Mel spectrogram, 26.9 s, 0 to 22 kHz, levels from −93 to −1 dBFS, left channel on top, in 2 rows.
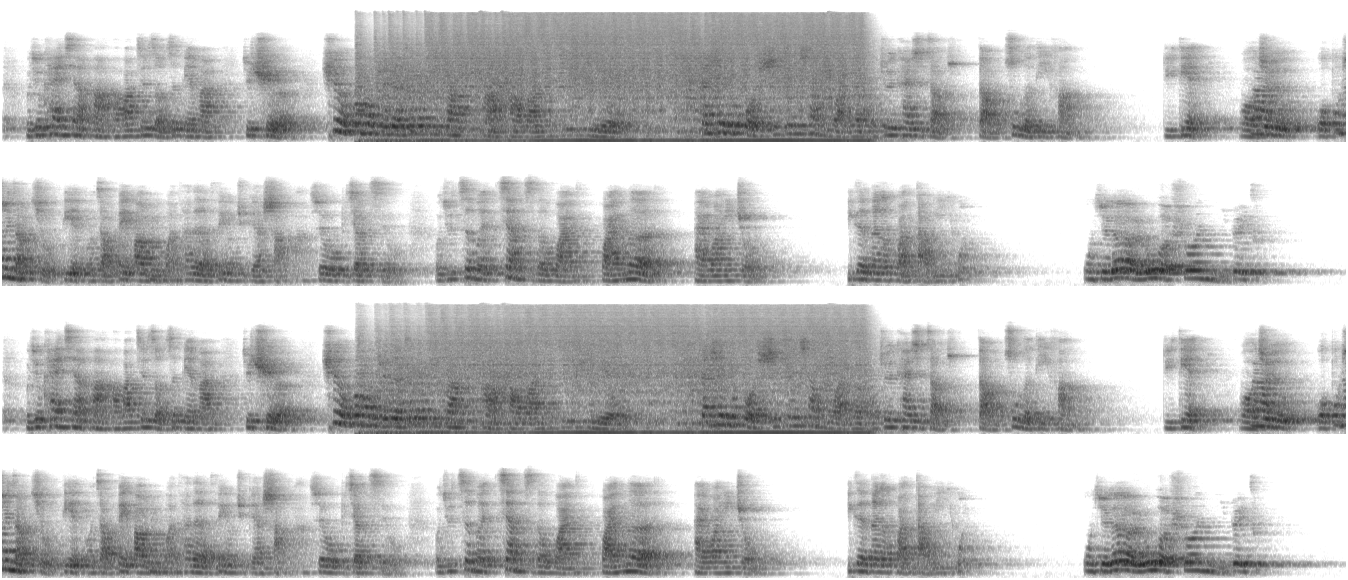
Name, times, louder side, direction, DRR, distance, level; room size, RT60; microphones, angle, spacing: voice 1, 0.2-2.1 2.4-2.8 3.2-6.2 7.0-9.4 9.8-10.8 11.6-11.9 12.4-12.9 13.1-17.4 17.8-20.0 20.4-21.0 21.9-23.0, equal, 25° right, -3 dB, 1.0 m, -29 dB
sound 1, 3.5-8.7, left 1 dB, 65° left, 1.1 m, -31 dB
voice 2, 13.4-13.7 14.9-15.2 23.0-23.1 24.3-26.0, right 1 dB, 55° right, -3 dB, 0.6 m, -25 dB
5.7 x 2.5 x 2.3 m, 1.0 s
head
